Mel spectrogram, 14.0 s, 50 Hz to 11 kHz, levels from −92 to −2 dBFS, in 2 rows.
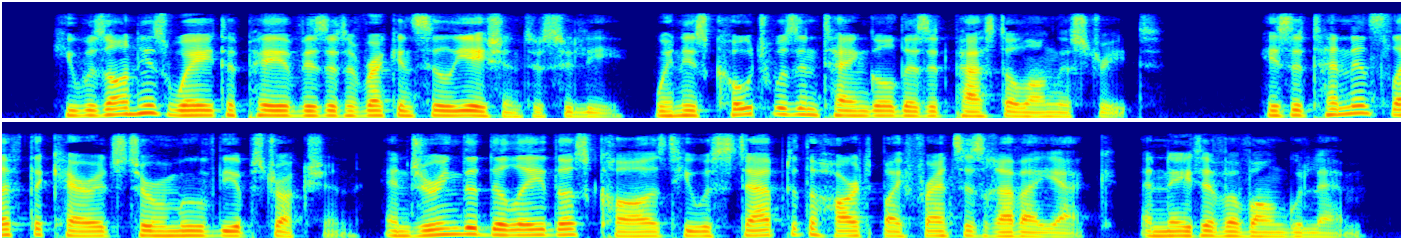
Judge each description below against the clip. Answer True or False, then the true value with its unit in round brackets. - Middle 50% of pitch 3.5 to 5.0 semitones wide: False (2.9 semitones)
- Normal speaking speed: False (225 wpm)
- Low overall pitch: True (130 Hz)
